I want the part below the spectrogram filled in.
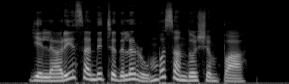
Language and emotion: Tamil, happy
